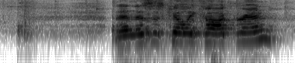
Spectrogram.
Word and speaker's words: Cochran: I'm going to mispronounce names. Let me see. Well, it's C-O-C-H... R-A-N. What's that? Cochran?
